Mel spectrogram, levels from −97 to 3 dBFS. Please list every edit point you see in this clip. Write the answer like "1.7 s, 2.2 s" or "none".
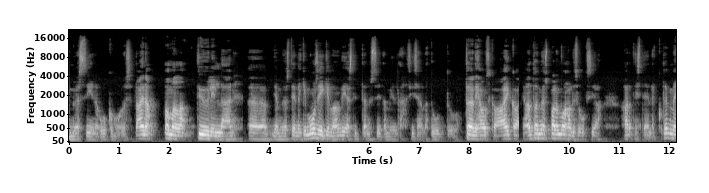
9.0 s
